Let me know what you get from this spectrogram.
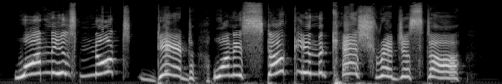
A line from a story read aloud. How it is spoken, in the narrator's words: Elizabeth screamed in her mind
